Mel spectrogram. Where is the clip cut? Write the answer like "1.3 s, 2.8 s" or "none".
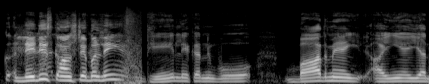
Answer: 1.4 s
